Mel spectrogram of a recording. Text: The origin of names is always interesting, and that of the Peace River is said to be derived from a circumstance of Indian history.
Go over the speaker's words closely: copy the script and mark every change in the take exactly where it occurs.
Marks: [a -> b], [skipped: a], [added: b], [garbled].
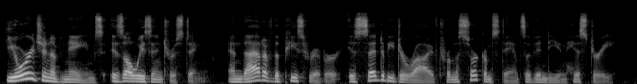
The origin of names is always interesting, and that of the Peace River is said to be derived from a circumstance of Indian history.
